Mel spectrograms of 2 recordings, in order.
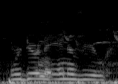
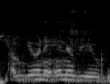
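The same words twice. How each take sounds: First: Higher, louder call across to the neighbor; calling out to the neighbor Miss Nancy. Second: Said in the usual way. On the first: Real, not acted. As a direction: raise your voice so the neighbor hears.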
